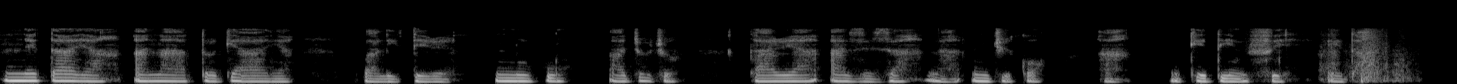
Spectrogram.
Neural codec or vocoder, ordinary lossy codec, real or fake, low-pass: none; AAC, 32 kbps; real; 5.4 kHz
